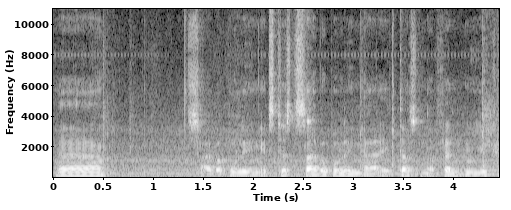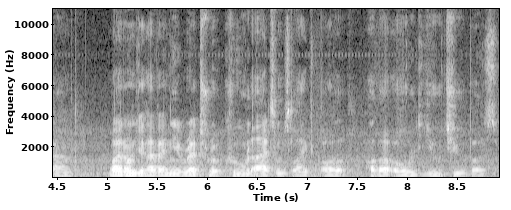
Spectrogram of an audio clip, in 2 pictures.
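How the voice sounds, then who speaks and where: A man's medium-pitched, monotone voice with flat intonation at a moderate pace, over noticeable background noise. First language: not English (English is third or later language). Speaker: indie game developer, YouTuber. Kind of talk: casual vlog, answering viewer comments. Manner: flat, low-energy delivery; hesitant, many fillers.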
